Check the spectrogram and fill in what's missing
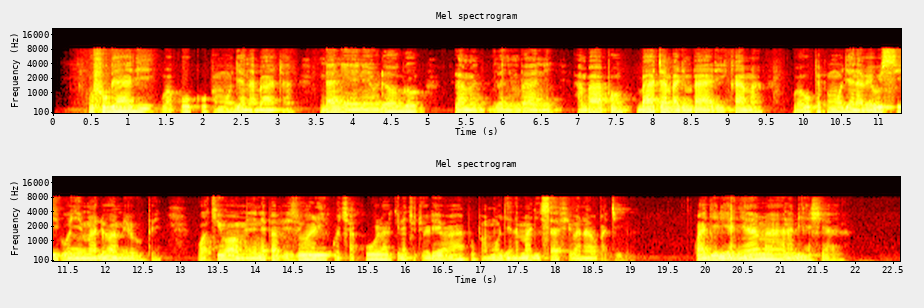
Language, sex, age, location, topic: Swahili, male, 25-35, Dar es Salaam, agriculture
